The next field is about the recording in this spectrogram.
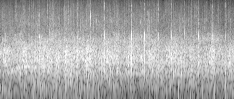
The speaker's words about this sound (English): And this week, we're recording We the People live in front of the National Constitution Center audience for the first time. Friends, let's have a round of applause for our We the People audience.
